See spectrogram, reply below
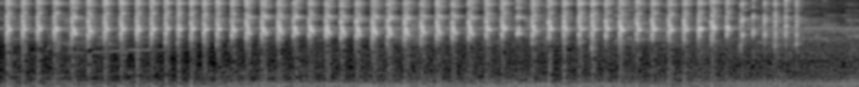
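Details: Dobelan from a male lovebird of Ciamis: steady, machine-like chatter of bright high notes, about three per second, running for six seconds before stopping abruptly into quiet.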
